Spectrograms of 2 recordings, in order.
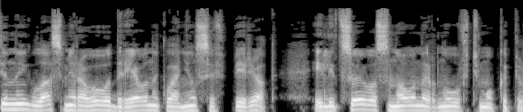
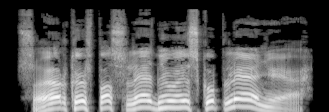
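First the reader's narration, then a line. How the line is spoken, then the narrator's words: Deep bass bark. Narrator (Russian): низким басом рявкнул епископ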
